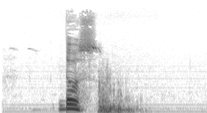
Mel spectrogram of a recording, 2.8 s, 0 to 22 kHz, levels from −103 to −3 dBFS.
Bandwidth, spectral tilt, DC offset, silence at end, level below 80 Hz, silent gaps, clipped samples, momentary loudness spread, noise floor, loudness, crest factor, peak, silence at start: 15 kHz; -6.5 dB/octave; under 0.1%; 1 s; -58 dBFS; none; under 0.1%; 18 LU; -77 dBFS; -33 LUFS; 20 dB; -16 dBFS; 0.8 s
